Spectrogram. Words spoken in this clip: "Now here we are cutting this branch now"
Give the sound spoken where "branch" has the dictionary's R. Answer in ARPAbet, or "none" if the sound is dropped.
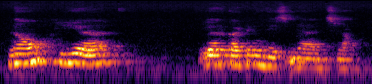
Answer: none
